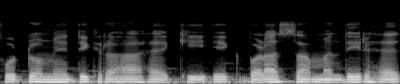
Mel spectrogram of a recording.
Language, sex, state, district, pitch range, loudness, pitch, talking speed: Hindi, male, Jharkhand, Garhwa, 115-120 Hz, -14 LUFS, 115 Hz, 165 wpm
